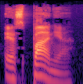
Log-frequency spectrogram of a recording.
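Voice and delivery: "에스파냐" loud and syllable-clear, stretched "파"; model pronunciation. Shown as a demonstration. Teacher asking class to repeat after her, model pronunciation. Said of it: "한 번 더".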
